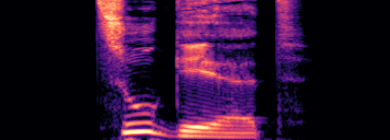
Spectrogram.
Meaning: second-person plural dependent subjunctive I of zugehen
- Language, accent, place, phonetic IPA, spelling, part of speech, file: German, Germany, Berlin, [ˈt͡suːˌɡeːət], zugehet, verb, De-zugehet.ogg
